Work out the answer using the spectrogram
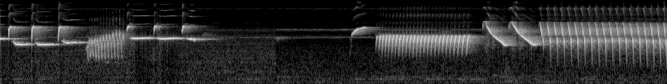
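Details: Canary training song: a few swooping notes and a thin held whistle, a brief pause, then a dense buzzy rolled phrase, downward sweeps and a fast trill.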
